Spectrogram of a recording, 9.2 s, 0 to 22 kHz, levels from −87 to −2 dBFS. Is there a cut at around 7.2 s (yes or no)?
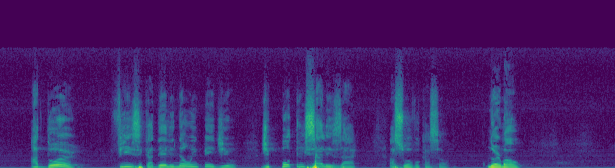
yes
